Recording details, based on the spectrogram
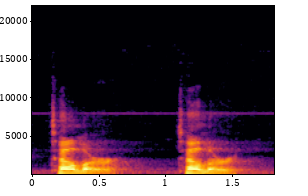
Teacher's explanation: I'm dropping the h and it just sounds like the e r ending.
